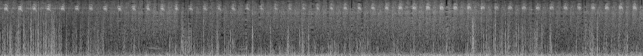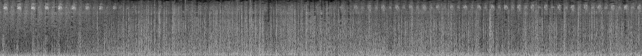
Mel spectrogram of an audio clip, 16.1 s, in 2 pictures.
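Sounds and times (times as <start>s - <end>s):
low drone of rotor and engine: 0.0s - 16.0s
wind rushing over microphone: 0.0s - 16.0s.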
